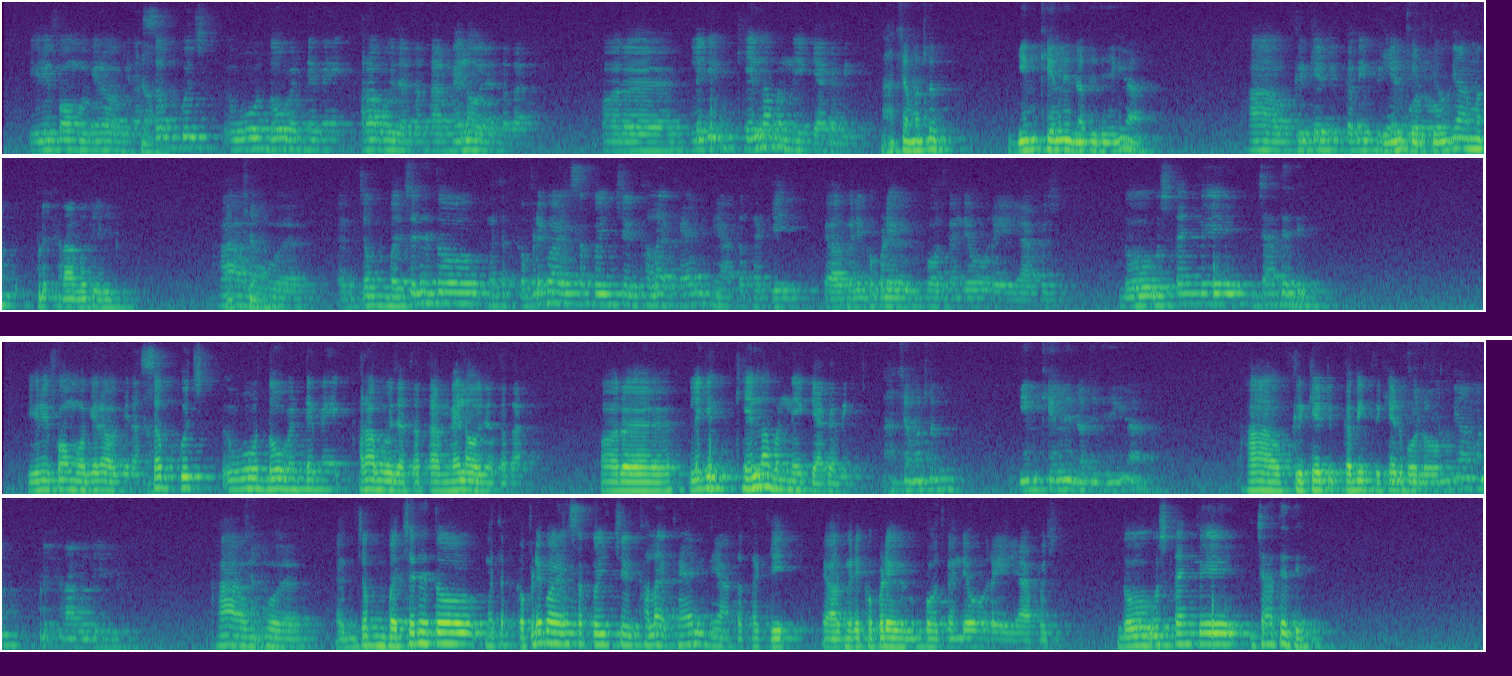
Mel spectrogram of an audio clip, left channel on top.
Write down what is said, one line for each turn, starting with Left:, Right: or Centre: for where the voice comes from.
Right: यूनिफॉर्म वगैरह वगैरह
Left: अच्छा
Right: सब कुछ वो दो घंटे में खराब हो जाता था मैला हो जाता था और अ, लेकिन खेलना बंद नहीं किया कभी
Left: अच्छा मतलब गेम खेलने जाते थे क्या
Right: हाँ क्रिकेट कभी क्रिकेट
Left: गेम खेलते
Right: बोलो
Left: हो क्या मतलब कपड़े खराब होते थे तो
Right: हाँ
Left: अच्छा
Right: वो, जब बच्चे थे तो मतलब कपड़े को ऐसा कुछ खला ख्याल ही नहीं आता था कि यार मेरे कपड़े बहुत गंदे हो रहे हैं या कुछ तो उस टाइम पे जाते थे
